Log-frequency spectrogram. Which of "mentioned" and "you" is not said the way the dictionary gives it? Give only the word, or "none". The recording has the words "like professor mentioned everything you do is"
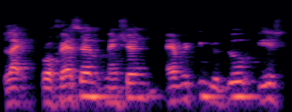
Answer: mentioned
